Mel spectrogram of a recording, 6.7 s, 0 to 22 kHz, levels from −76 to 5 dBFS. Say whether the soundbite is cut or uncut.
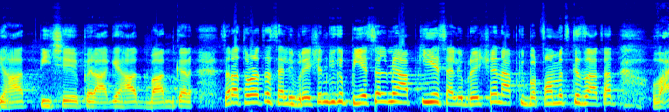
uncut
